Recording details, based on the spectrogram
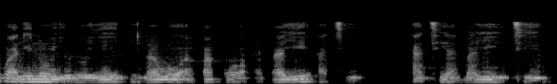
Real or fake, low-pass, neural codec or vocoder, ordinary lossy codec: real; 7.2 kHz; none; none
